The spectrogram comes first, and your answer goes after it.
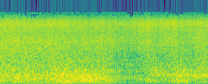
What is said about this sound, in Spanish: El romper de las olas.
